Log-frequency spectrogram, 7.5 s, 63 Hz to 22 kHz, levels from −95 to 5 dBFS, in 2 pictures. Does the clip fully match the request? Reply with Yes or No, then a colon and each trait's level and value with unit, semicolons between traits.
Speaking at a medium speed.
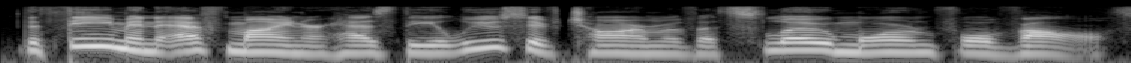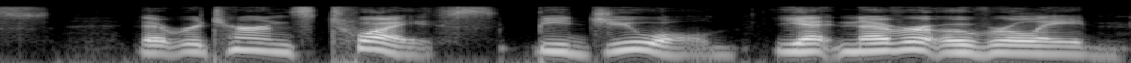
Yes: average, 165 wpm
